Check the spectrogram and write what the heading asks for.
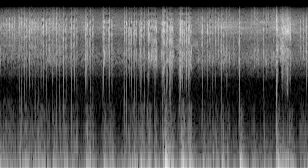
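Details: Swiftlets twittering in a lure recording: continuous high, sizzling chirps and rapid clicks, fluttering in loudness with no pause.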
